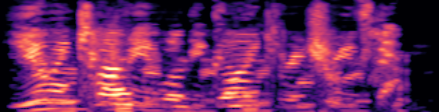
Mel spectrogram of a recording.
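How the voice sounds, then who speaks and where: A performer voicing a faceless, telepathic monster leader, commanding and patronising, in a breathy, gravelly whisper. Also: a little fast, over a noisy crowd, close to an everyday voice. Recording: loud music over the voice.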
